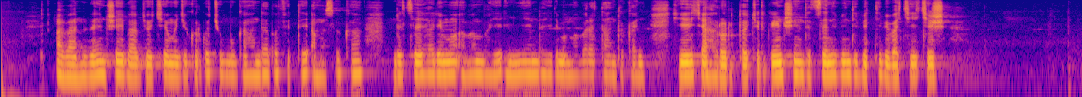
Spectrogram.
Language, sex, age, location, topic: Kinyarwanda, female, 25-35, Nyagatare, government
